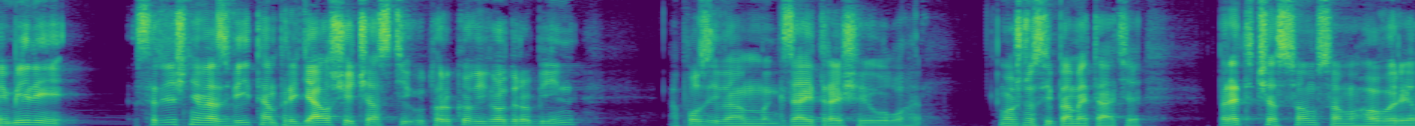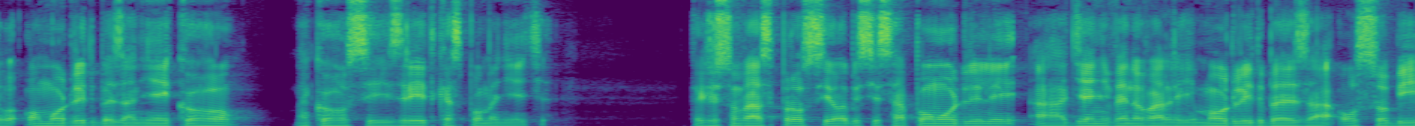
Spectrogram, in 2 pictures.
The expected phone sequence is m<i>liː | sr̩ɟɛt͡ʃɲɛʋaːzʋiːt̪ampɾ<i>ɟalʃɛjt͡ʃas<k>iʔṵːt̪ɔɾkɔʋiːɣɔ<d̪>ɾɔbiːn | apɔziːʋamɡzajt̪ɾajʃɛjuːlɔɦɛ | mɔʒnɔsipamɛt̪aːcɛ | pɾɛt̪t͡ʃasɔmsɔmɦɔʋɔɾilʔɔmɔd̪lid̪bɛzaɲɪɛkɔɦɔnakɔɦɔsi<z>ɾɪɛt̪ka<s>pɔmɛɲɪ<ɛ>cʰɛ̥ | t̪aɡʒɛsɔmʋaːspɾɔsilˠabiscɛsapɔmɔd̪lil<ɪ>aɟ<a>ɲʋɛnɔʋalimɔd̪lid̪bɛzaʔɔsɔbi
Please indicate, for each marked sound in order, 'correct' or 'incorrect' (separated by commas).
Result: correct, correct, incorrect, correct, correct, correct, correct, incorrect, incorrect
